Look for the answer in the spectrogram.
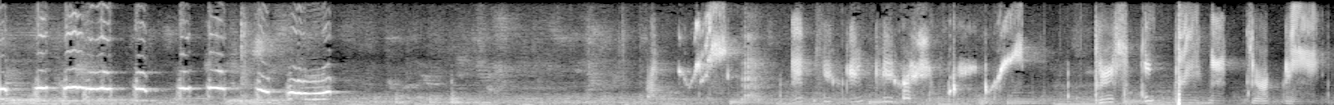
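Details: Male parakeet at home: a run of clear repeated whistled notes for about two seconds, a pause, then fast scratchy chirping chatter with a sharp click near the end.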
